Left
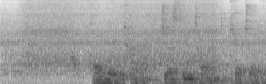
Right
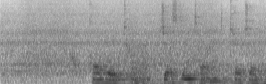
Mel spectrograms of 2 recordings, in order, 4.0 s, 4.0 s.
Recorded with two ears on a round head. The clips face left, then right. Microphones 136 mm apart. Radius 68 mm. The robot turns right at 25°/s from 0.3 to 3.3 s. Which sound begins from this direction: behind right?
A man speaking, at 1.3 s.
